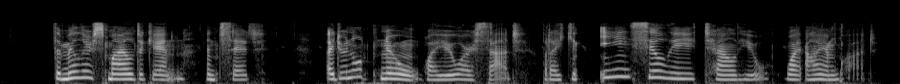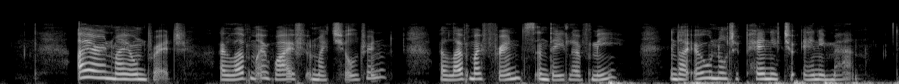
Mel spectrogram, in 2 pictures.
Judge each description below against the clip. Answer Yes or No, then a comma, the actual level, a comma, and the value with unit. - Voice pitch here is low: No, high, 240 Hz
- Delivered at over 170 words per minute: Yes, average, 180 wpm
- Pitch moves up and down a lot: No, average, 3.3 semitones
